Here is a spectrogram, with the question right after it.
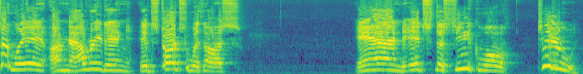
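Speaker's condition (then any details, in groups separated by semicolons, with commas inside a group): Deafness, Neurofibromatosis Type 2; first half deaf, then 2 months of no hearing, then amplifier gave some hearing; uses Live Transcribe on phone, requested interpreter in interviews, alert device with flashing LEDs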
